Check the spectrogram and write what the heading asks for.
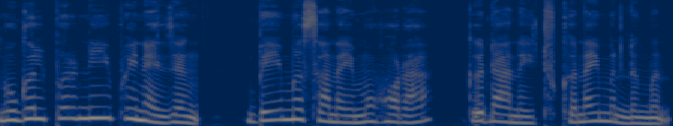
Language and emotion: Bodo, neutral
